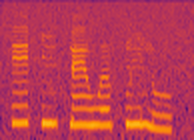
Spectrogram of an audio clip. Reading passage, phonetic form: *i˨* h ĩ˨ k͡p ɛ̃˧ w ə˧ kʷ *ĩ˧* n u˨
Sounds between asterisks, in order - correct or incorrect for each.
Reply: incorrect, correct

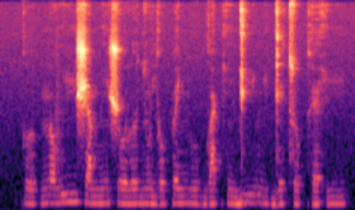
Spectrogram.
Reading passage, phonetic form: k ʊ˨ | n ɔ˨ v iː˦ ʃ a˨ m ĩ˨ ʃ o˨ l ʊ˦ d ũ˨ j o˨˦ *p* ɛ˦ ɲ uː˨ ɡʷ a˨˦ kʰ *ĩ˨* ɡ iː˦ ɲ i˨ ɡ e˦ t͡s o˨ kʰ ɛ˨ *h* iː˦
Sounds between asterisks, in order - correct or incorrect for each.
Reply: correct, correct, correct

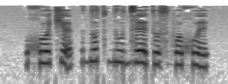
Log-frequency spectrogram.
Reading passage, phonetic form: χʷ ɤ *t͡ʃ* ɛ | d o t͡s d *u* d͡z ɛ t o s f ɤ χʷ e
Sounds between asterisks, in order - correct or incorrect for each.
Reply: correct, correct

